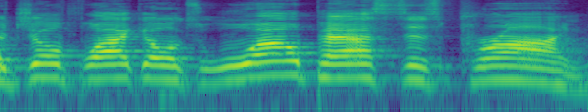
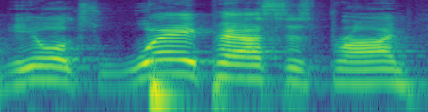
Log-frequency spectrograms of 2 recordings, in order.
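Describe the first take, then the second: First: Said in the usual way. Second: "way" leaned on as the key word; slow restatement with "way" weighted; stress on way. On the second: Real, not acted. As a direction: hit "way" to push the point.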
